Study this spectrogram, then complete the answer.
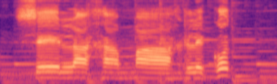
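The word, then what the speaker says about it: Sela-hammahlekoth: pronunciada aquí, pero en el original se puede pronunciar Shelahamahlekot. Otra vez, Shelahamahlekot, que quiere decir la peña de las separaciones o de las divisiones.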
